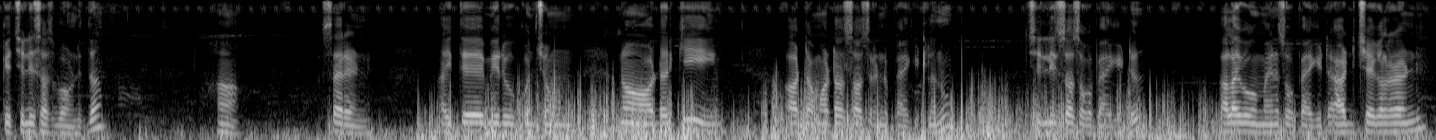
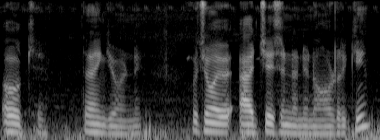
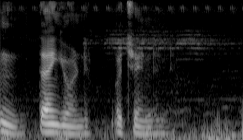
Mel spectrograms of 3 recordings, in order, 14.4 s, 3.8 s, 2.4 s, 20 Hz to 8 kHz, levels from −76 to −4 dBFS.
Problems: background sounds at intervals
